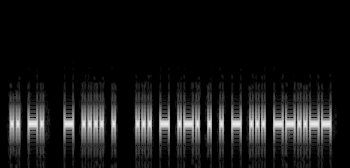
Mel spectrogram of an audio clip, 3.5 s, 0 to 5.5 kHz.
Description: Morse code, heard as a keyed tone, about 40 wpm, 700 Hz. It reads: IN THE STREETS,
